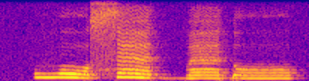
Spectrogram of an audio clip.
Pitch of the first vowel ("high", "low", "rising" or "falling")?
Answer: falling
